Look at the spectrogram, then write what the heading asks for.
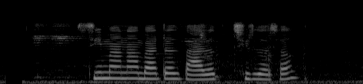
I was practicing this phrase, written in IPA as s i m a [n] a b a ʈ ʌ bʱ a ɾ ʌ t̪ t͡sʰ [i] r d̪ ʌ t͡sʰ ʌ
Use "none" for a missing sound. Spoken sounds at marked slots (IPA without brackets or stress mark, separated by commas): n, i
